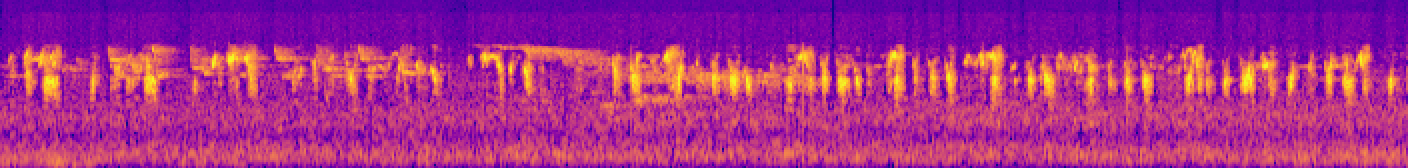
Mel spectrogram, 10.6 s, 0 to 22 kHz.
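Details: At a Black stork (Ciconia nigra) nest near Łódź, Poland, on 14 May 2023, nestlings beg during feeding with a continuous stream of shrill, scratchy chirps in quick pulsing bursts, with brief lulls.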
